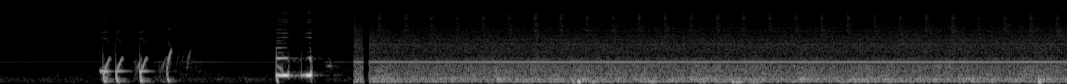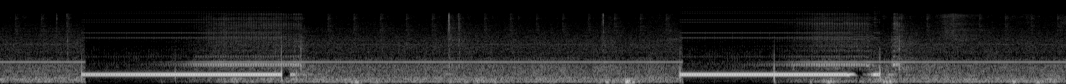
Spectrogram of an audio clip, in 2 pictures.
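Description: Skype call to a phone number going out: a few short electronic blips as the call starts, then line hiss and the telephone ringback tone, two rings about two seconds long, six seconds apart start to start, the North American ringing cadence.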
